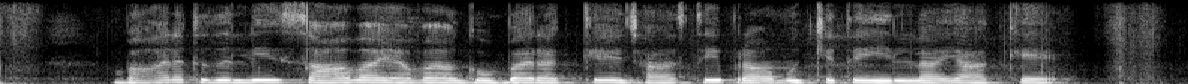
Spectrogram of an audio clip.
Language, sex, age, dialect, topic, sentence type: Kannada, female, 18-24, Central, agriculture, question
